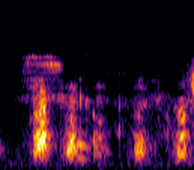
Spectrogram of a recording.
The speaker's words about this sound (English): You hear that monkey, bro? Ran away into the jungle.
